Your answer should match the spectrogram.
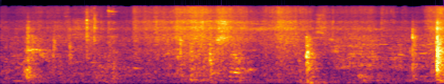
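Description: Clothing and kit rustling as footballers change, with a couple of sharp knocks, the sharpest about three seconds in, under low background voices.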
